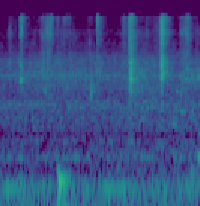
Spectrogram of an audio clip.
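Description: A kitchen knife scraping the scales off a fresh bakoko (sea bream), in a few short rasping strokes against the scales. There is one low thump about half a second in.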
